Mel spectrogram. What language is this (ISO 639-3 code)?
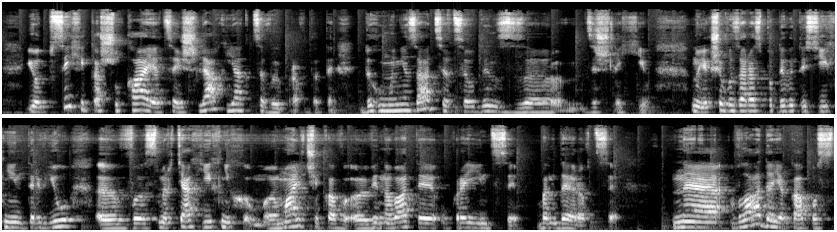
ukr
